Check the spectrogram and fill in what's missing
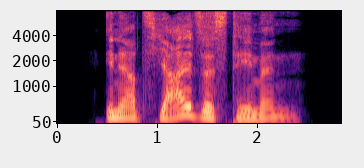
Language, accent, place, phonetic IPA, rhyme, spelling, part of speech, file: German, Germany, Berlin, [inɛʁˈt͡si̯aːlzʏsˌteːmən], -aːlzʏsteːmən, Inertialsystemen, noun, De-Inertialsystemen.ogg
- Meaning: dative plural of Inertialsystem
